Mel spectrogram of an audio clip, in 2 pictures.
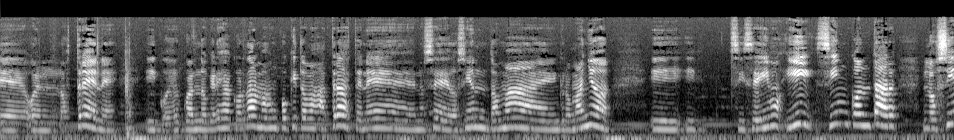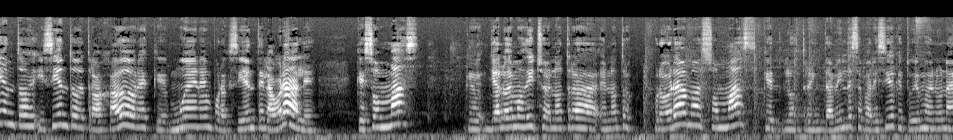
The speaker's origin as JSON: {"language": "Spanish", "country": "Argentina", "said": "nosotros como pueblo argentino estamos acostumbrados"}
